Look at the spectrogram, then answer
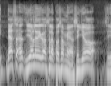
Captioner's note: speaking In Foreign Language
